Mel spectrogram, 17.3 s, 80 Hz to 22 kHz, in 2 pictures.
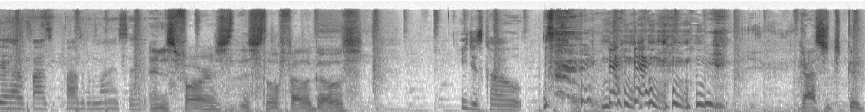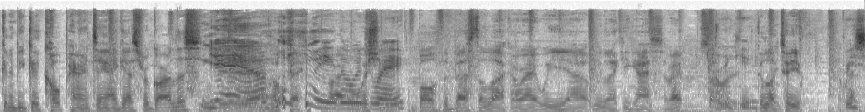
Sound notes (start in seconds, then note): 5.4 both laughing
